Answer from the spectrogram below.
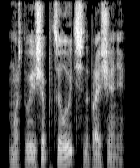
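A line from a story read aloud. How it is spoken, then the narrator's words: Grumble. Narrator (Russian): пробурчал Март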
